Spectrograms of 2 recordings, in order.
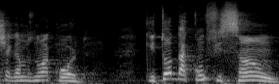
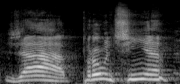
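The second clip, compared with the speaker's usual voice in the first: mock drawn-out punchline; 6 dB louder, much slower than usual. Joking about baptism in ice.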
